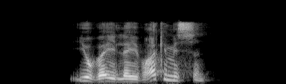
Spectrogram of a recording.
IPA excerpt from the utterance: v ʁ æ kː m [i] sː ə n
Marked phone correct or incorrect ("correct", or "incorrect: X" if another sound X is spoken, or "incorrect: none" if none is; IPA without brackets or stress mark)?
correct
